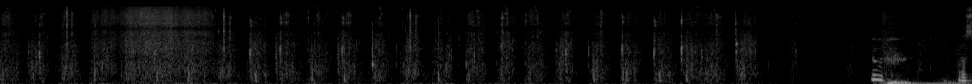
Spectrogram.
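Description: Dry grass rustles and brushes close by.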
